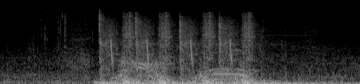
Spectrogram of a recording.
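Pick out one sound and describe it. A pistol fires several quick shots.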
